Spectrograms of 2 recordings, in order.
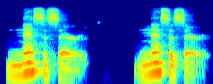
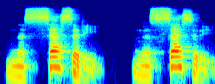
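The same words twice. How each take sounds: First: NECessary, stressed on NEC and falling away; stress on first syllable. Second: NeCESsity, stressed on CES; stress on second syllable. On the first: Teacher modelling the marked word, first-syllable stress on necessary. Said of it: "Look at the mark". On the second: Teacher showing the second word, second-syllable stress on necessity. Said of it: "I have to put the stress on the". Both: Shown as a demonstration.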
